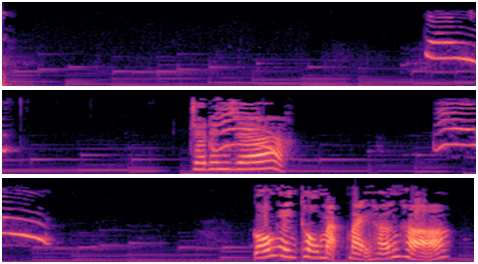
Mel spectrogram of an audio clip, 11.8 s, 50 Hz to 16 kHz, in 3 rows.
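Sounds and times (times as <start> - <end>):
house cat meowing at an entryway: 3.4 - 4.1, 5.6 - 6.3, 7.4 - 8.4
speech: 5.5 - 6.4, 10.0 - 11.7.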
